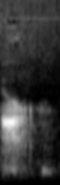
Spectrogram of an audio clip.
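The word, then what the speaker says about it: 二: e like in easy number two sounds like the pirate r oh this is r and number two and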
